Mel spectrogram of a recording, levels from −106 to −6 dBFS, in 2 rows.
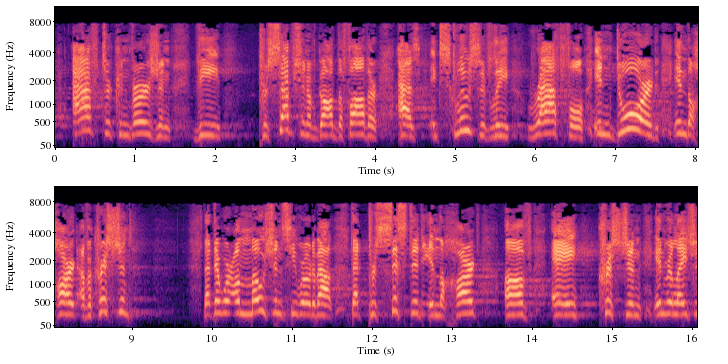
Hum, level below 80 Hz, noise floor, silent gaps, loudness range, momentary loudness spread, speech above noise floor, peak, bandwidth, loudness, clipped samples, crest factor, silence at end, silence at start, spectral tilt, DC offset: none; -84 dBFS; -62 dBFS; none; 4 LU; 9 LU; 40 dB; -4 dBFS; 8 kHz; -21 LUFS; under 0.1%; 20 dB; 0 s; 0.05 s; 0 dB/octave; under 0.1%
